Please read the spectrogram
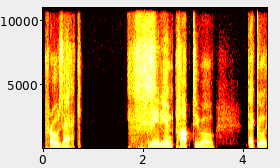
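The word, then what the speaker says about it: Prozzak: this movie wow okay it's spelled p r o z z a k with the little emblem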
